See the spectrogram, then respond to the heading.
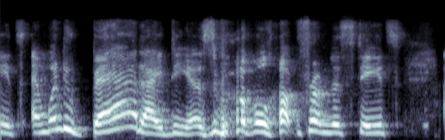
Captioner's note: laughter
